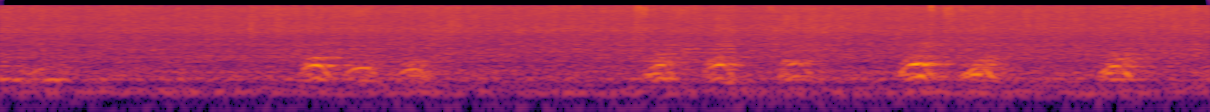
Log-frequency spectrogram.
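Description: A bird calling off-screen in short hooting notes, about nine in all, in quick groups of two or three.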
